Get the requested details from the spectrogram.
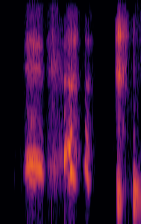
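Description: A voice imitates loud snoring: a few rough, breathy snorts in quick, uneven bursts, then a short pause before two more.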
